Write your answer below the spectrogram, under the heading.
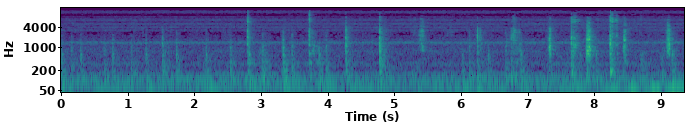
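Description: Metal spoon clicking and scraping against a metal pot while stirring cooked brown lentils, kept on the heat until they soak up all their water. Irregular sharp clicks, sparse at first and coming faster and louder in the second half.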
